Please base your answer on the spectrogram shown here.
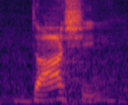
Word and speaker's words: dashi: is hockey mushrooms edamame dashi which is really called da she's the a Japanese based Universal stock in French kitchens chicken stock is in Japanese it's da shi da she's a combination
